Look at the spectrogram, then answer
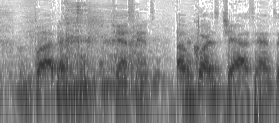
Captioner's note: laughter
